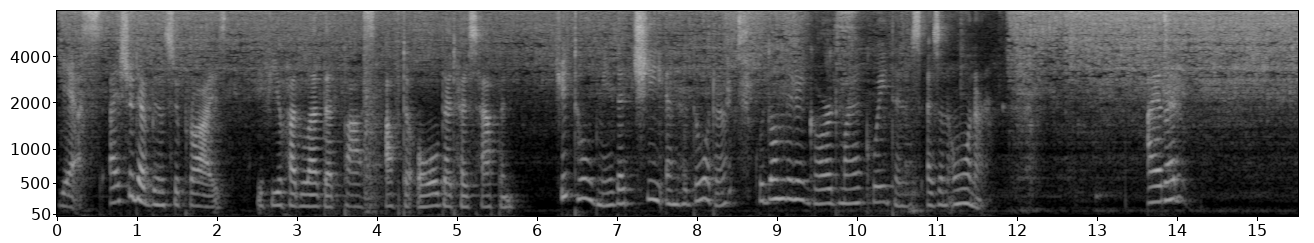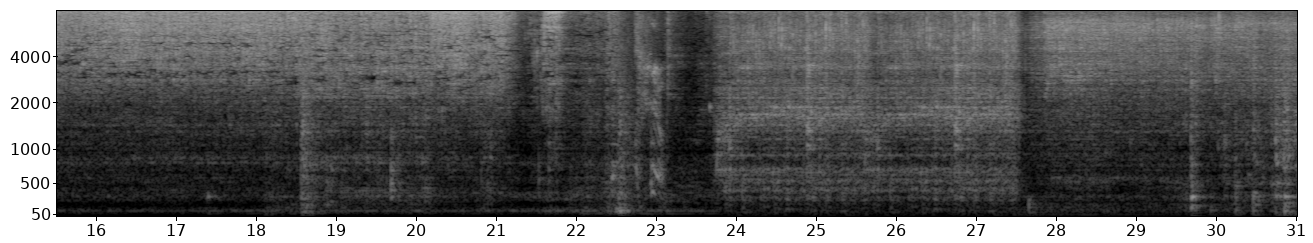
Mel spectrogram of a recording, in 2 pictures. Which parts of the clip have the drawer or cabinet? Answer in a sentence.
You can hear the drawer or cabinet from 3.4 to 4.2 s, from 18.1 to 18.9 s and from 22.1 to 22.9 s.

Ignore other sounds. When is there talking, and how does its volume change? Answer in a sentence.
You can hear the talking from 0.0 to 11.7 s, at a steady volume; and briefly from 13.6 to 14.1 s.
